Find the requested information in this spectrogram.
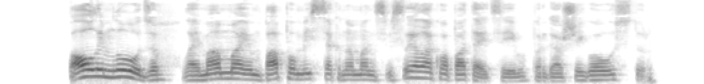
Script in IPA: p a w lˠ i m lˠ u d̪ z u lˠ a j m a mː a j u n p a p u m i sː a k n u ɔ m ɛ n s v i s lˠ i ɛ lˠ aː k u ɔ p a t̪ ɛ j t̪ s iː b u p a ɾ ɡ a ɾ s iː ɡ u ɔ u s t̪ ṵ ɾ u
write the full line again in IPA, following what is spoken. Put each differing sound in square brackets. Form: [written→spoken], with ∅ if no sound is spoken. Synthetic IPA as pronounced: p a w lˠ i m lˠ [u→uː] d̪ z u lˠ a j m a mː a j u n p a p u m i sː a k n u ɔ m [ɛ→a] n s v i s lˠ i ɛ lˠ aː k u ɔ p a t̪ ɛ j t̪ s iː b u p a ɾ ɡ a ɾ [s→ʃ] iː ɡ u ɔ u s t̪ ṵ ɾ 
